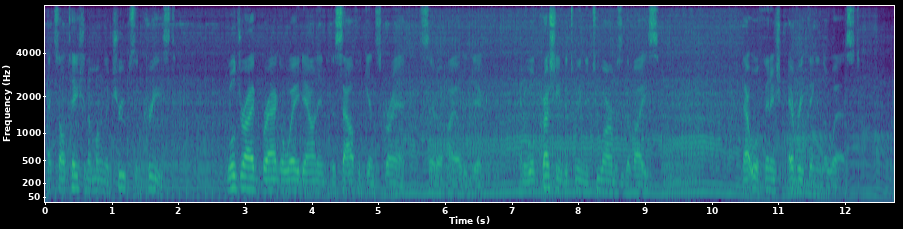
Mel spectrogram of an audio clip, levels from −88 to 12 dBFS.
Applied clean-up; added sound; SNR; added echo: none; Engine starting; 7 dB; none.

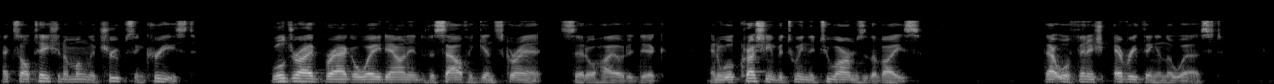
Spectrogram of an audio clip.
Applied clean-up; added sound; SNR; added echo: none; none; none; none.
